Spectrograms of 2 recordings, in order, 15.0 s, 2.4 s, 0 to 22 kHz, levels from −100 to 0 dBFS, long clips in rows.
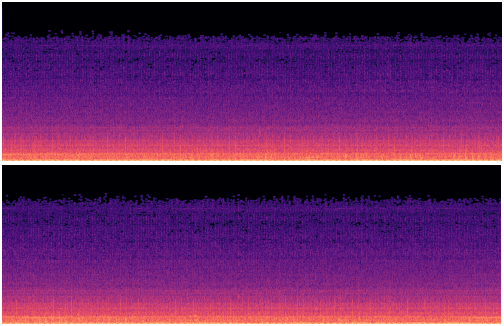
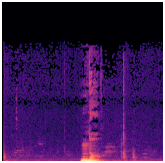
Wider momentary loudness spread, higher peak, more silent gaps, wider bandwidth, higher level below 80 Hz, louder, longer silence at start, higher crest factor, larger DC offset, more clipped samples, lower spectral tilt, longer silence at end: second, 1 LU vs 26 LU; about the same, 0 dBFS vs -2 dBFS; neither; second, 5.8 kHz vs 14.5 kHz; first, -12 dBFS vs -34 dBFS; about the same, -16 LUFS vs -17 LUFS; second, 0 s vs 1.2 s; second, 10 dB vs 18 dB; neither; neither; about the same, -7.5 dB/octave vs -8 dB/octave; second, 0 s vs 0.6 s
